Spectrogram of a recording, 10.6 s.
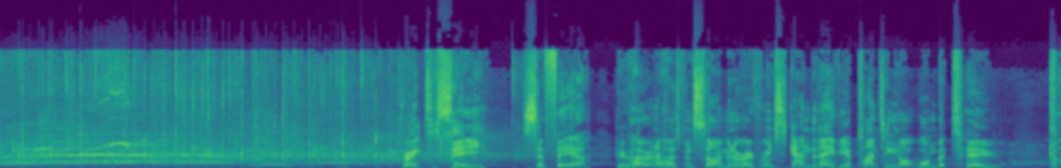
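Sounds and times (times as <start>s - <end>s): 
faint cheers: 0.0s - 3.8s
crowd applause: 0.0s - 5.2s
speech: 4.0s - 10.5s.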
